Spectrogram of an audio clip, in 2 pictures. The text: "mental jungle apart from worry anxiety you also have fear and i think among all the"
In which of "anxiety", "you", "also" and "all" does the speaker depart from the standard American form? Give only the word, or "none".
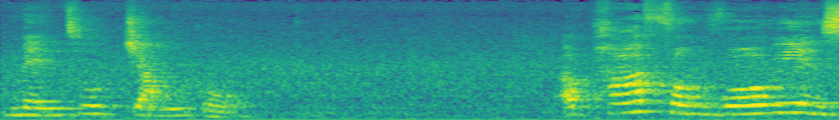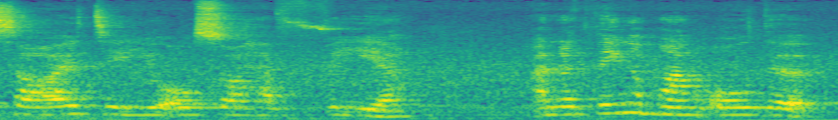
anxiety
